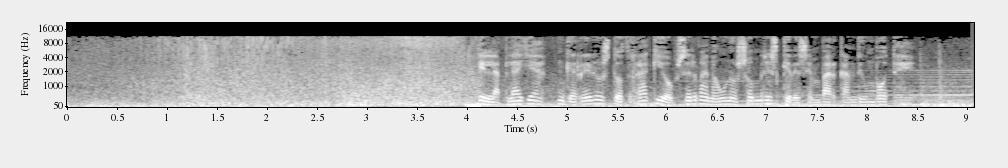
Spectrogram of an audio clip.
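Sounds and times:
ocean waves washing against a shore: 0.0s - 5.0s
speech: 4.2s - 8.9s.

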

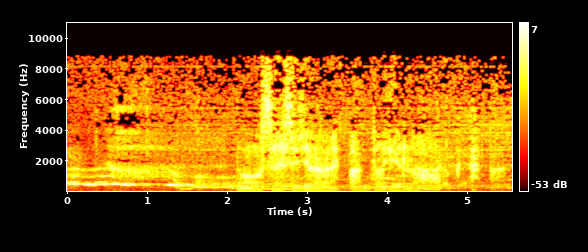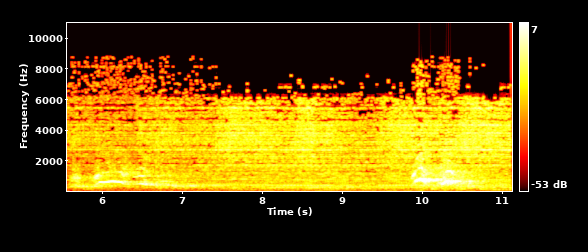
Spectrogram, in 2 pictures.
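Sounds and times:
dogs howling: 0.0s - 2.2s, 5.6s - 7.5s, 9.9s - 10.9s
speech: 2.4s - 5.0s, 5.7s - 7.0s.

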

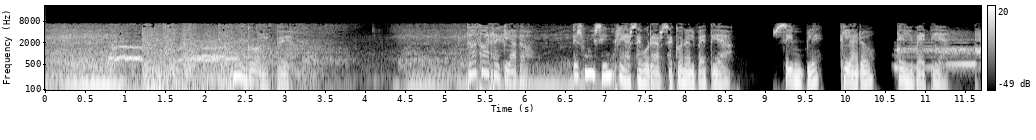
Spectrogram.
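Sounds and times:
car engine roaring: 0.0s - 6.7s
road noise: 0.0s - 7.4s
speech: 2.7s - 3.2s, 5.6s - 8.6s, 9.2s - 11.6s.

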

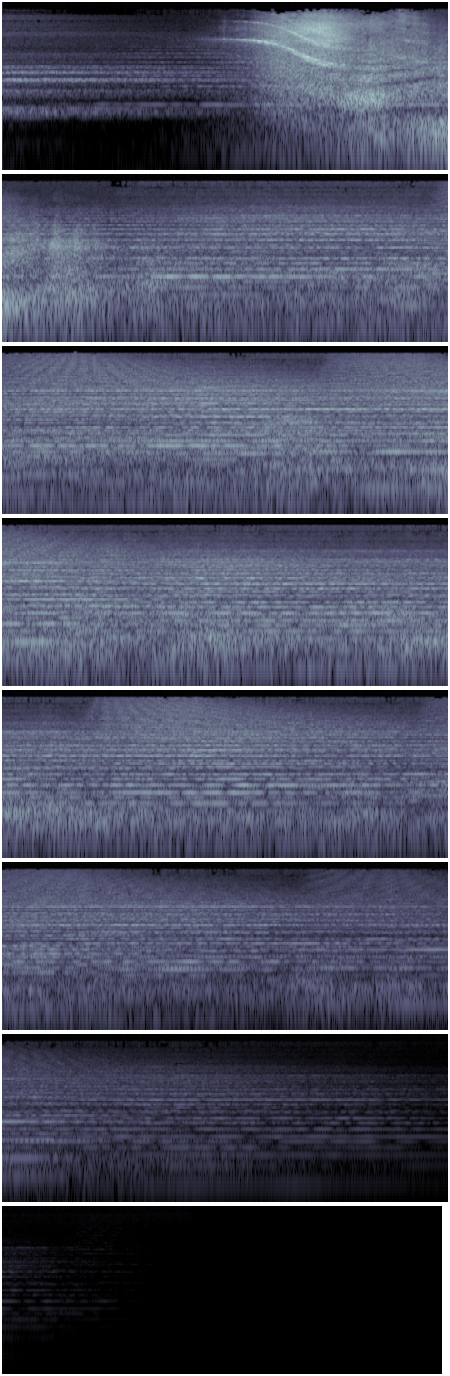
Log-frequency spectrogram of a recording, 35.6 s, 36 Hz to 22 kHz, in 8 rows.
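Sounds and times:
descending whistle: 2.0s - 5.3s
rocket engines igniting and roaring: 2.2s - 27.3s.

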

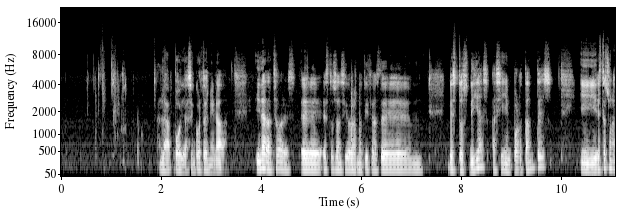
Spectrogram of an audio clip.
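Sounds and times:
person taking a quick sip of water: 0.5s - 1.7s
speech: 2.0s - 11.0s.

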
